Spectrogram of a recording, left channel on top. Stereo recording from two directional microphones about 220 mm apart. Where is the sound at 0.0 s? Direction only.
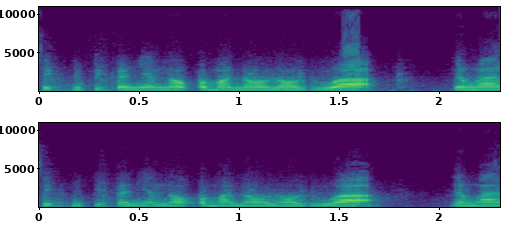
20° left (ahead or behind).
